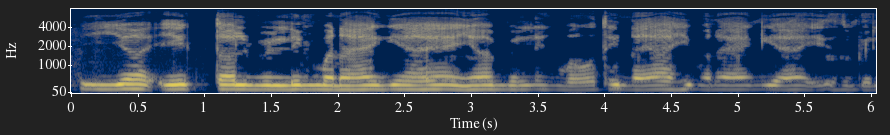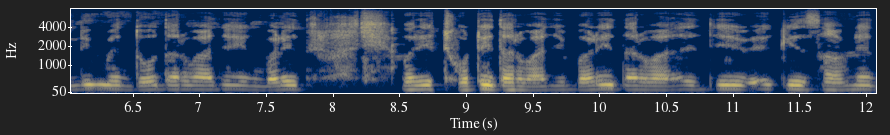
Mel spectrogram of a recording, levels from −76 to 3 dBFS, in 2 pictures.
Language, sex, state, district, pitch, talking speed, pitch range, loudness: Hindi, male, Bihar, Supaul, 145 Hz, 155 wpm, 140-155 Hz, -18 LUFS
